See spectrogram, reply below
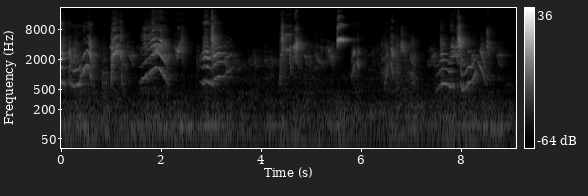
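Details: Pet male Indian ringneck repeating Hindi-Urdu phrases: groups of two to four nasal, squawky syllables with looping up-and-down inflections, separated by short pauses, plus a thin high squeak midway; indoor setting.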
